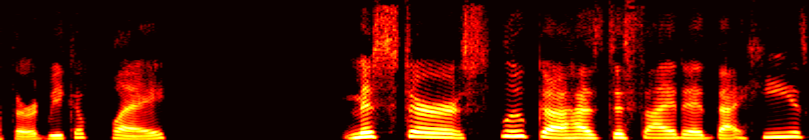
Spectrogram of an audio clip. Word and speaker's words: Sluka: Yes, Sluka.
